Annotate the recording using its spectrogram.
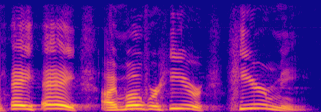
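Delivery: loud, high calling out; shouting for attention. Retold or imitated. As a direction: yell to be noticed over a crowd. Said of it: "so busy shouting".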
